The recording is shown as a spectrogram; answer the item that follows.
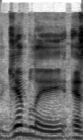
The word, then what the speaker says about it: Ghibli: morning not so much start it so the gibl is that pronounced correctly by the way that is correct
